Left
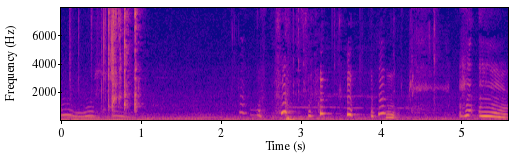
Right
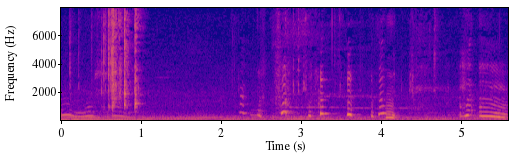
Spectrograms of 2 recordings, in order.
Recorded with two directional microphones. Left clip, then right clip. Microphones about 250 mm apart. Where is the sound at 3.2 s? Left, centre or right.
Left.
